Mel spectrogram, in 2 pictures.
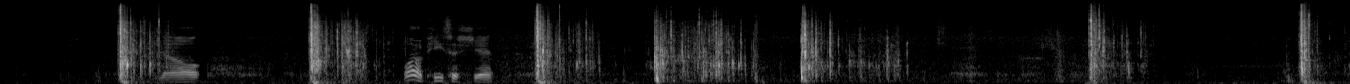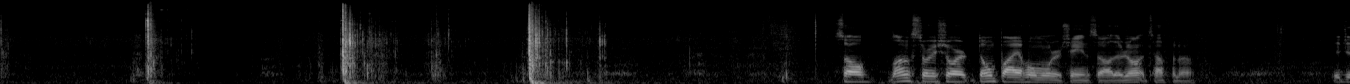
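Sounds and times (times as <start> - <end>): plastic housing cracking: 1.2 - 1.8, 6.6 - 9.1
sharp blows striking chainsaw: 1.2 - 1.8, 3.1 - 3.9, 5.4 - 6.0, 13.0 - 13.6, 14.9 - 15.3, 16.9 - 18.0.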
